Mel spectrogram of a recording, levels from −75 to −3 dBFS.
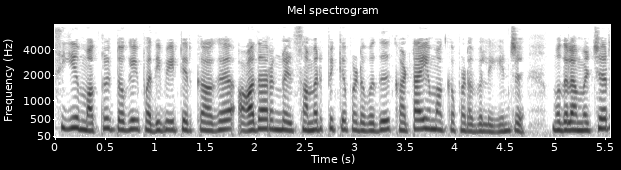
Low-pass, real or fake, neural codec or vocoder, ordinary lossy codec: none; real; none; none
